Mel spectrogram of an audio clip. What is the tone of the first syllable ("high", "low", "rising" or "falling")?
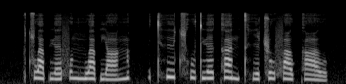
falling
